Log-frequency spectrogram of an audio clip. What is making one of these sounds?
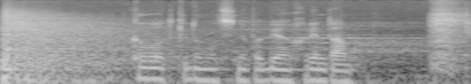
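A young man speaks close by in short phrases.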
